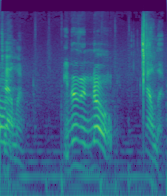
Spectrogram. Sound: voice breaking

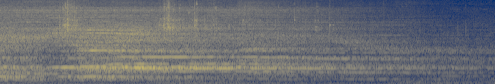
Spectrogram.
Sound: voices shouting

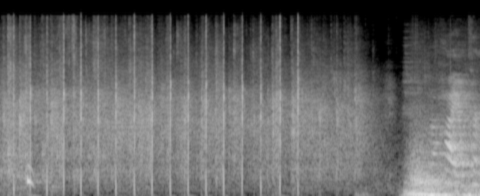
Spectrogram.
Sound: applause

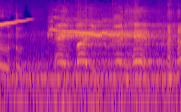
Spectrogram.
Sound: eagle screeching

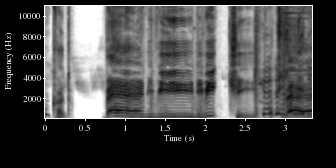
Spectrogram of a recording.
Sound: laughing

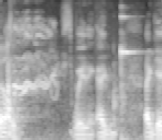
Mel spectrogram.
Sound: laughing

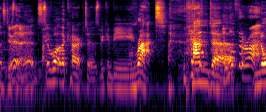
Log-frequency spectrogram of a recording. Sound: laughs

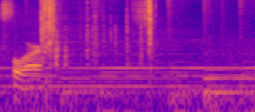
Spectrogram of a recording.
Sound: camera shutter clicking; soft music plays

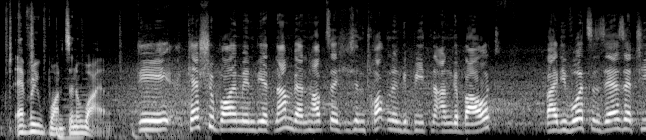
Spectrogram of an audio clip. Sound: speaks German

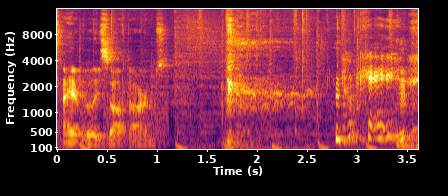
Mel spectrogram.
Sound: laughs

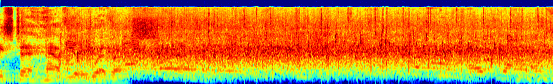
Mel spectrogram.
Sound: cheers and applause

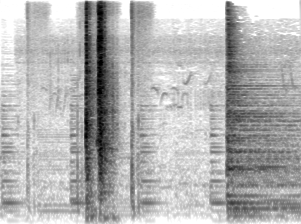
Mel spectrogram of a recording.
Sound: saloon doors slam

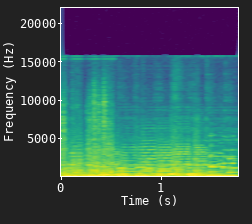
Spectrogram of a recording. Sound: percussion music; phone ringing

